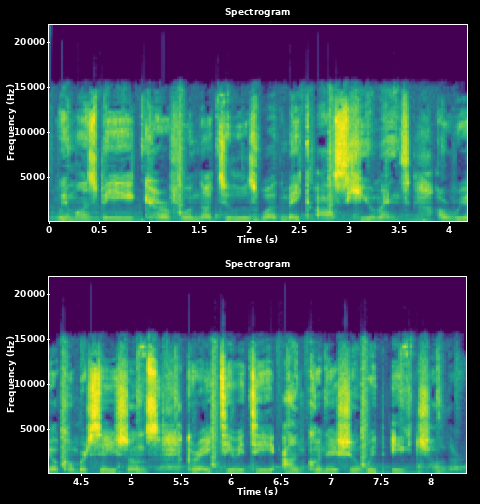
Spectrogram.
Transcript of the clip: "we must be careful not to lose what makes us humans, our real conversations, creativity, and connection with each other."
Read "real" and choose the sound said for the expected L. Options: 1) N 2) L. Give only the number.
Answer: 2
